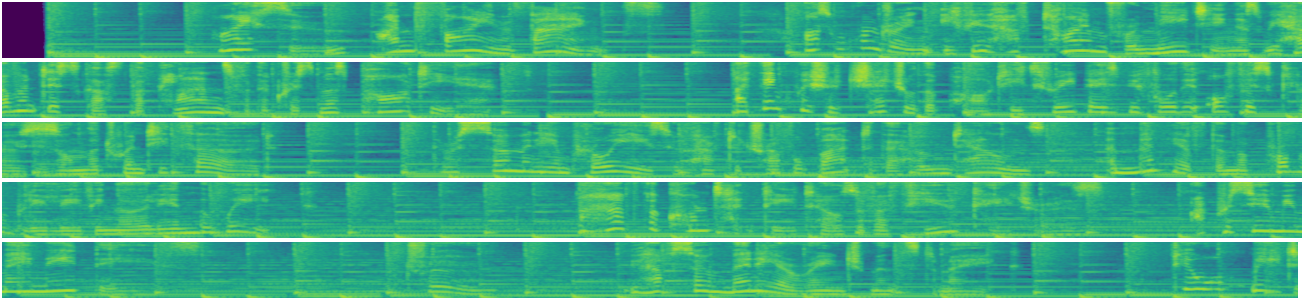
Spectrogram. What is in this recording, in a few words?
Lovely Voice Listening Test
